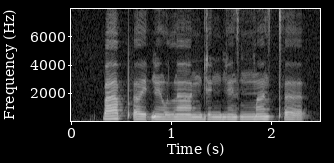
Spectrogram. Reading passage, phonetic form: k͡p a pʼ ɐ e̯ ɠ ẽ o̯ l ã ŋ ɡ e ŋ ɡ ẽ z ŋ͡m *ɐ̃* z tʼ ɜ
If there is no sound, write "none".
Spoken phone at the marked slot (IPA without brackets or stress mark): ɐ̃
